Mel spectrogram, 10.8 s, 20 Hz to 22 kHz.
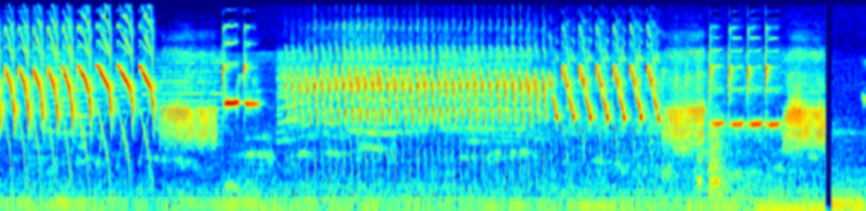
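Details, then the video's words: Tutor song of a canary, long and continuous: falling whistled sweeps, harsh buzzy notes, a long rapid high trill, more descending sweeps, then short steady whistles broken by buzzes. "Kicau Burung Kenari 178 II LUAR BIASA GACOR PANJANG Cocok untuk Masteran"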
